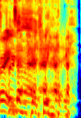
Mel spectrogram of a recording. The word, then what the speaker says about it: Pune: It's pronounced Pune.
